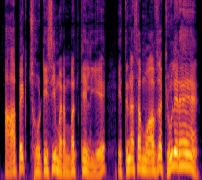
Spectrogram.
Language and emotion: Urdu, angry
